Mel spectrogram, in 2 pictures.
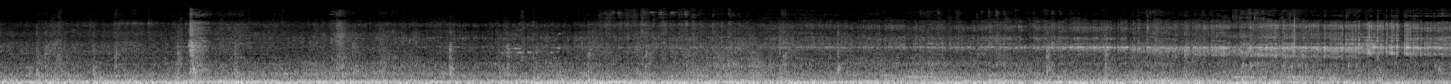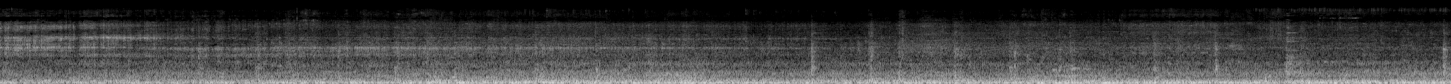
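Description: CSX freight train rolling past on the rails with a steady heavy rumble and wheel clatter. About ten seconds in, a high wheel squeal comes up, peaks for a few seconds and slowly fades.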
